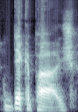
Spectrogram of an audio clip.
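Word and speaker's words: découpage: How do you pronounce that? Decoupage.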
